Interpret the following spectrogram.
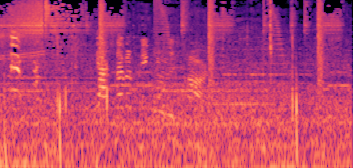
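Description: Eating sounds: short clicks and smacks of lips and fingers being licked clean of turkey-leg meat, over a steady low hum inside a car.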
